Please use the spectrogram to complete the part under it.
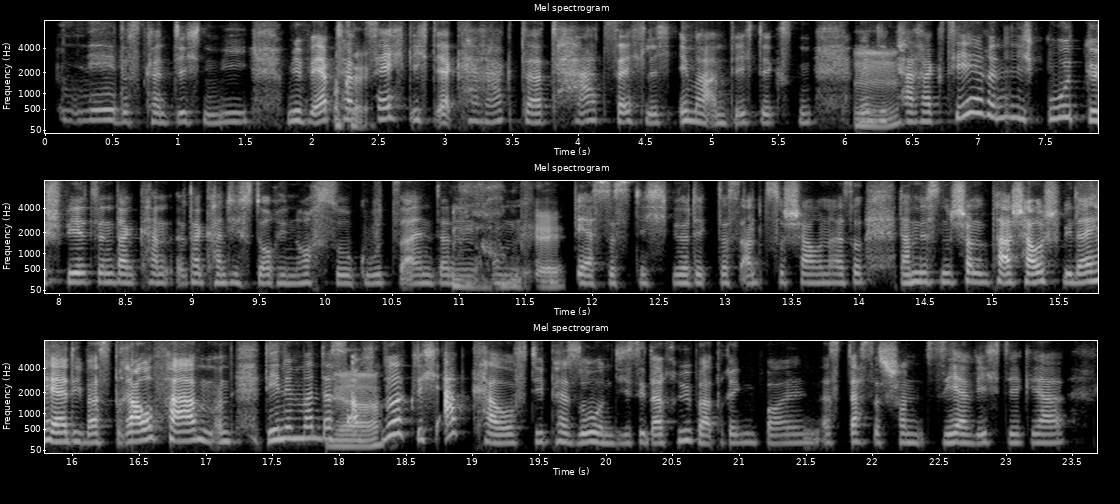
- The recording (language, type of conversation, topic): German, podcast, Was macht eine Serie binge-würdig?
- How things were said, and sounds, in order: stressed: "tatsächlich"; other background noise; chuckle; anticipating: "die was drauf haben und denen man das auch wirklich abkauft"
